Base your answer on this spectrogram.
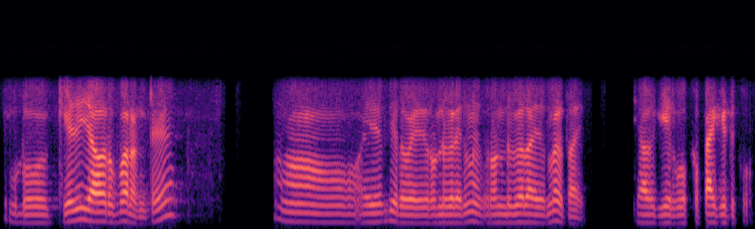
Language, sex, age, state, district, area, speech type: Telugu, male, 30-45, Andhra Pradesh, Nandyal, rural, conversation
